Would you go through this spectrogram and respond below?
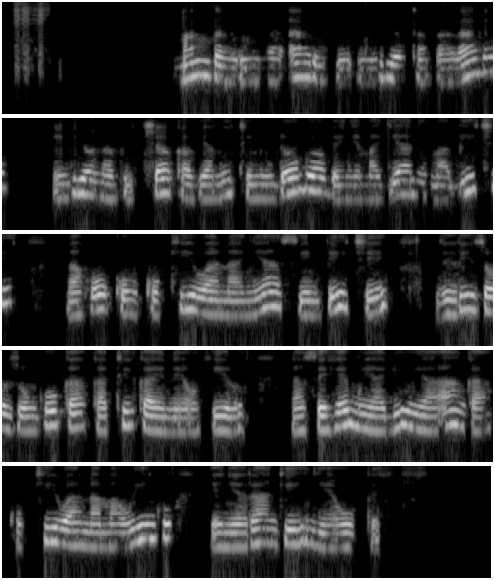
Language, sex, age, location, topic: Swahili, female, 36-49, Dar es Salaam, agriculture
